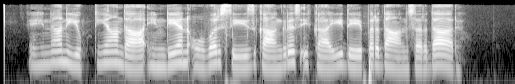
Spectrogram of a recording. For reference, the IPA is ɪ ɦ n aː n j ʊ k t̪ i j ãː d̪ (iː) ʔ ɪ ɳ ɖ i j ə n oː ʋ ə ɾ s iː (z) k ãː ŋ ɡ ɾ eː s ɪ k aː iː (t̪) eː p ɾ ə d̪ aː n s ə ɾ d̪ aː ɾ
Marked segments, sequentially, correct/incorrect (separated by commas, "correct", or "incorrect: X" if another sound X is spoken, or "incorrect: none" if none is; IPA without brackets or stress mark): incorrect: aː, correct, incorrect: d̪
